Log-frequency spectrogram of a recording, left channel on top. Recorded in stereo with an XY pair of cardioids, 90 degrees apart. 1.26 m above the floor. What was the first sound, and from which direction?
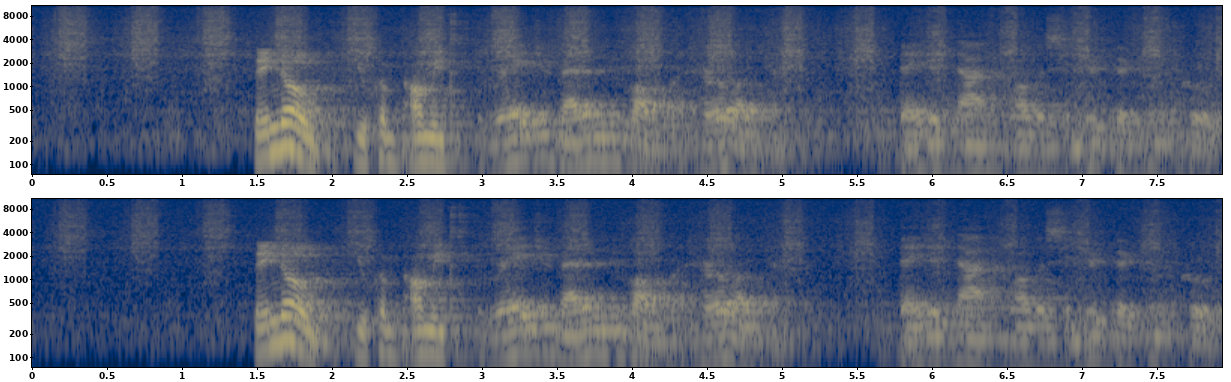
A man speaking, 25° left.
